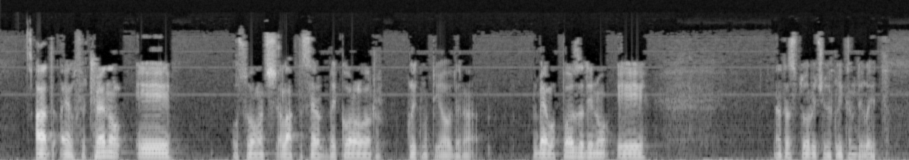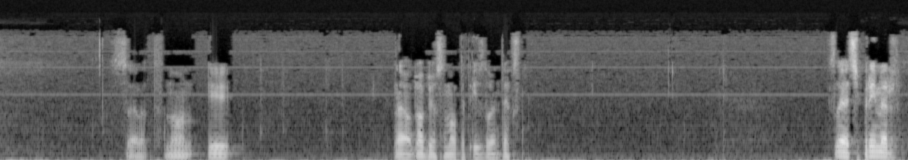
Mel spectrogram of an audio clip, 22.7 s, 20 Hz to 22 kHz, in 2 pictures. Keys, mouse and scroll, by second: 1.0 click, 3.7 click, 5.5 click, 7.4-9.8 ctrl+scroll up 2, 10.9 Delete, 12.6 click, 13.8 click, 15.1-16.4 middle drag, 16.4-17.2 ctrl+scroll down 1, 17.2-18.0 ctrl+scroll down 1, 18.0-18.3 scroll down 1, 19.8-21.1 drag, 21.5 click.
